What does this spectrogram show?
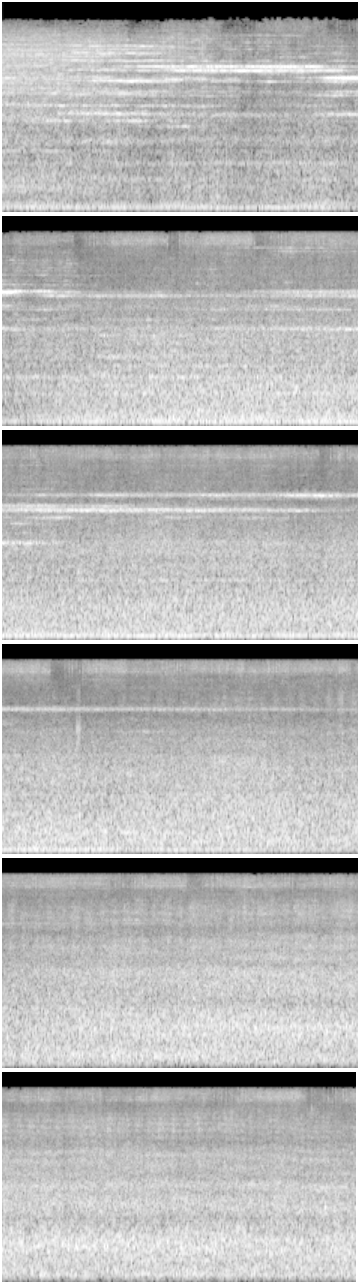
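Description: Autorack freight cars rolling past, a steady rumble of wheels on rail. High wheel squeals rise and fade over it, several at once in the first few seconds and a long thin one later in the first half.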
